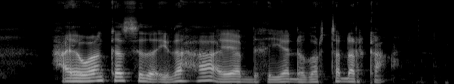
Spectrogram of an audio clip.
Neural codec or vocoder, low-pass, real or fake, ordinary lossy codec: none; none; real; none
